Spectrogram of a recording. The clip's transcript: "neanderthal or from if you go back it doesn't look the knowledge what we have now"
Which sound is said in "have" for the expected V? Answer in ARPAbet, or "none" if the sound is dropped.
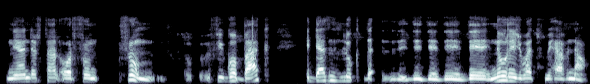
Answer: V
